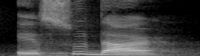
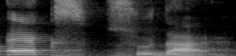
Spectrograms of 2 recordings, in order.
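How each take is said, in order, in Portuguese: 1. O x e o s formam um só som de s. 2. O x e o s são pronunciados separadamente.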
